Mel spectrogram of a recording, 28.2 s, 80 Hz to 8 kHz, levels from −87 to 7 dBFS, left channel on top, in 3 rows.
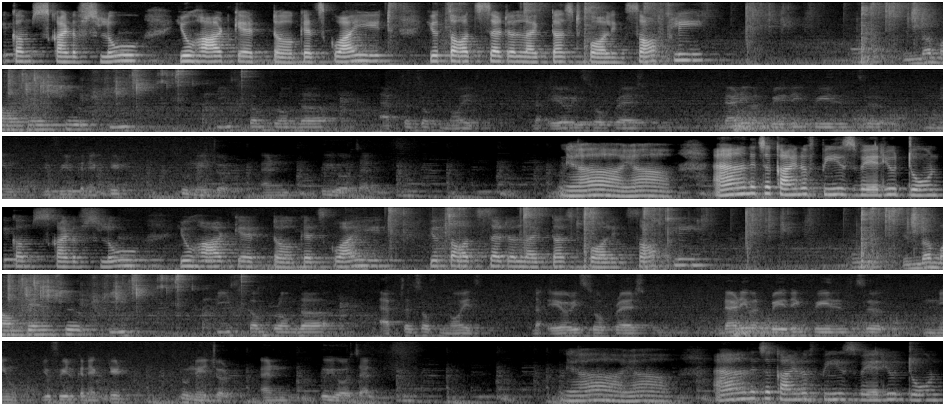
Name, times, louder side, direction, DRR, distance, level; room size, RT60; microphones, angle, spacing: voice 1, 0.0-7.0 8.5-8.8 24.4-28.2, left 8 dB, 60° left, 0.3 m, -26 dB
sound 1, 1.1-13.2, right 3 dB, 25° right, 1.2 m, -33 dB
voice 2, 8.4-10.8 11.5-12.7 13.2-14.2 14.7-18.3 18.6-20.1 20.6-21.1 21.4-21.7 22.0-22.9 25.6-25.7, right 4 dB, 65° right, 0.6 m, -38 dB
sound 2, 13.2-20.9, equal, 10° right, 0.7 m, -47 dB
sound 3, 19.3-27.3, equal, 85° right, 2.4 m, -48 dB
6.7 x 4.8 x 6.1 m
head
